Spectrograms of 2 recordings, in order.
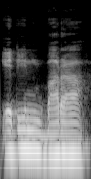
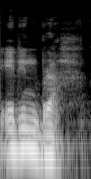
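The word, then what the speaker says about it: Edinburgh: পরীক্ষায় আসতে দেখা যায় আমরা অনেক সময় এটা প্রোনাউন্স করি এডিন বারা এডিন ব্রো এই এইভাবে বাট দিস ইজ এডিন ব্রা বানানটা বি ইউ আর জি এইচ হলেও এটার উচ্চারণ হবে এডিন ব্রাহ রিপাবলিক অফ আয়ারল্যান্ডের ক্যাপিটাল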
